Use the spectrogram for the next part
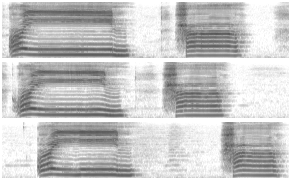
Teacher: ادا ہوتے ہیں درمیانی حلق سے جو ہمارے حلق کے بالکل درمیان میں جگہ ہے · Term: حروف حلقی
